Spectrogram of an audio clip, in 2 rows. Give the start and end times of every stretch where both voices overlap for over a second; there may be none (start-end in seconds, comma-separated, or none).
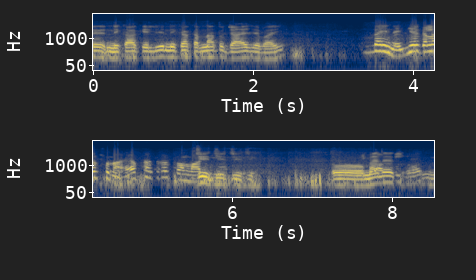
none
